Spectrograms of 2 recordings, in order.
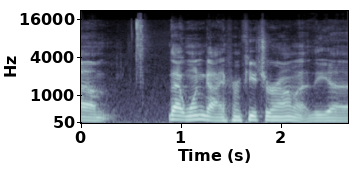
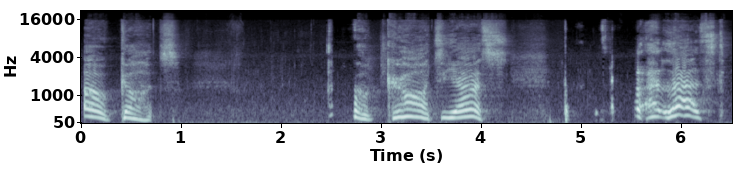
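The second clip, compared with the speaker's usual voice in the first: hammed-up relief; 7 semitones higher, much slower than usual. Pompous character moaning while being oiled, hammed-up. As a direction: overdo the pleasure of the massage. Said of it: "I can't do the voice".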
